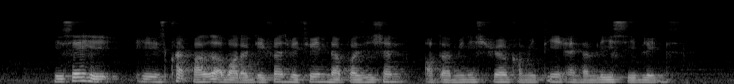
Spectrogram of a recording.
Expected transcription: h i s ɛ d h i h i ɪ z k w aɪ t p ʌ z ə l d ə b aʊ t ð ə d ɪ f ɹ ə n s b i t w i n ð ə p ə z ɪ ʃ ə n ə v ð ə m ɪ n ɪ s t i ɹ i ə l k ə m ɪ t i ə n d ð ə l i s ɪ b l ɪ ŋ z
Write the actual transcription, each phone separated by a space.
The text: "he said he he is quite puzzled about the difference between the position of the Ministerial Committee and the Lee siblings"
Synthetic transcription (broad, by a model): h i s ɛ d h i h i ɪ s k w aɪ t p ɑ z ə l ə b aʊ t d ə d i f ɹ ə n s b i t w i n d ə p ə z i ʃ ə n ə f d ə m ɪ n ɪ s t ɹ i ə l k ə m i t i ə n d ə l i s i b l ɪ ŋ s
